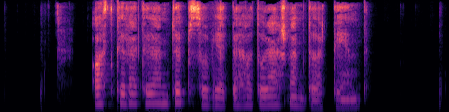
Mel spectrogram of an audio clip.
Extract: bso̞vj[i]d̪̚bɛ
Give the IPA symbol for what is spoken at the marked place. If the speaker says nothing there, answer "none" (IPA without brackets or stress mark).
ɛ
